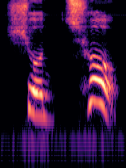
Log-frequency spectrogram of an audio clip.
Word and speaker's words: সহ্য: এবার 2 নম্বর পয়েন্ট, হয়ের পরে যদি জফলা থাকে তাহলে হ প্লাস জফলা মিলে হয় জঝ উচ্চারিত হয়, জঝ সাউন্ড হয়। যেমন দন্তেশ হয় জফলা, জ ঝ। সহ্য, গয়রাফলা আঁকা হয় জফলা, জ ঝ।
